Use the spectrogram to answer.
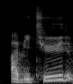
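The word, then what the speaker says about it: habitude: and over here in French it's aitude it's abitude which is h a b i T U D E and in Italian ab without the H, I think.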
